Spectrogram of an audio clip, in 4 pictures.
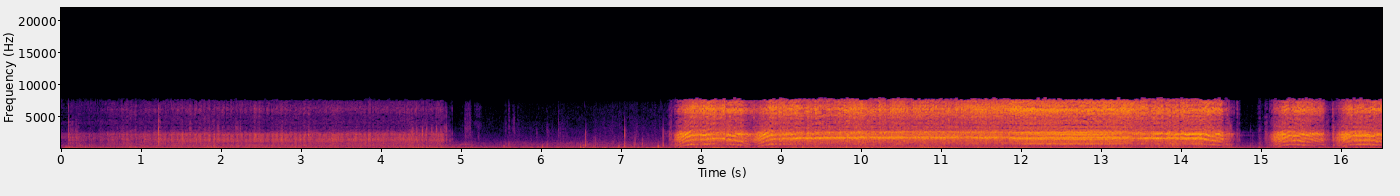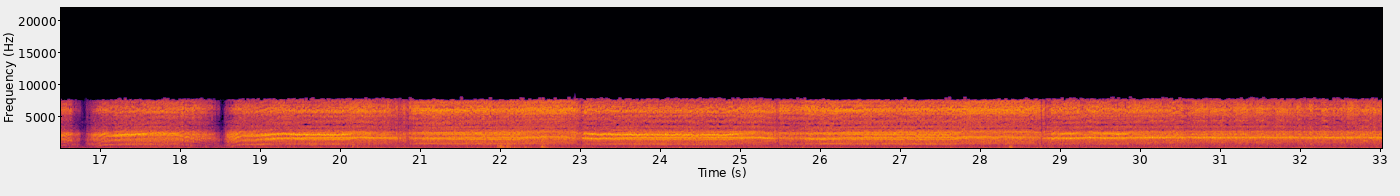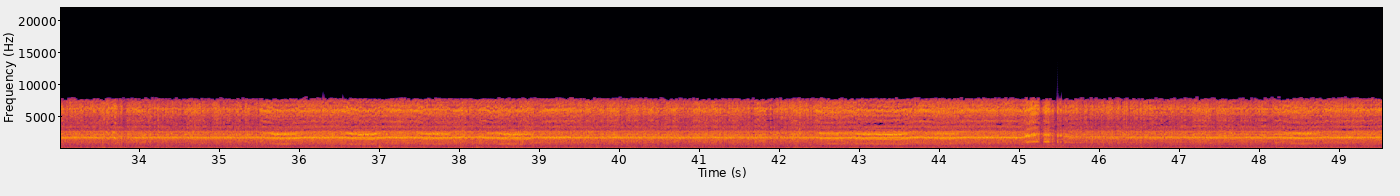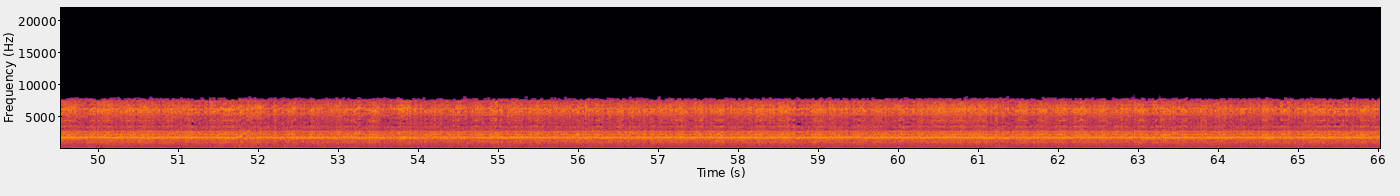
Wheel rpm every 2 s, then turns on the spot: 20, 20, 10, 10, 140, 230, 220, 110, 90, 140, 210, 220, 210, 220, 220, 230, 230, 230, 230, 230, 230, 230, 240, 240, 230, 230, 230, 230, 240, 240, 230, 230, 230.
0-6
